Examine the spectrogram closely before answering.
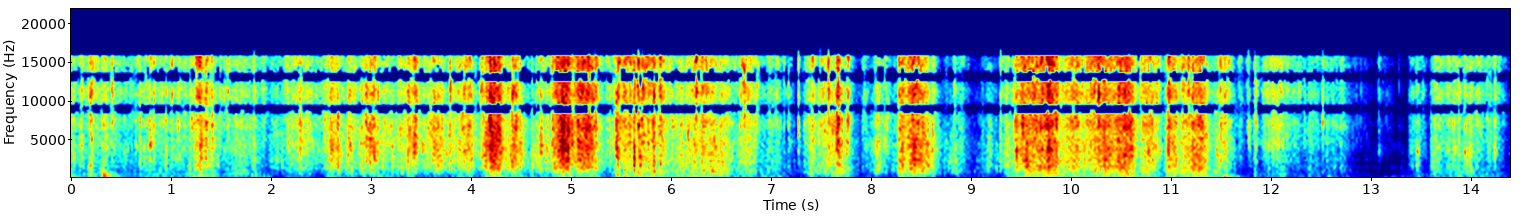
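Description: Clear plastic wrapping crinkling and rustling irregularly as it is handled and crumpled, with a sharp knock just after the start; it dies down near the end.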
